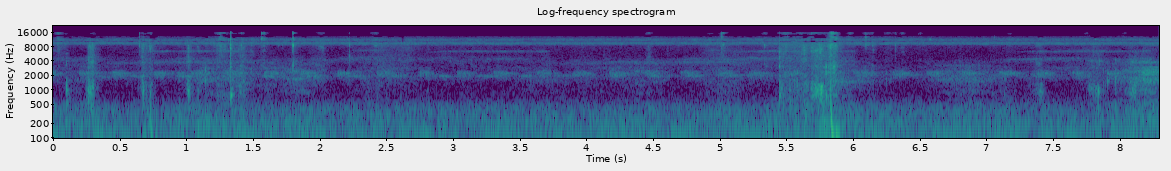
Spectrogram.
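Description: Near silence: faint rustling and ticking of a small slicker brush being worked through a long-haired rabbit's belly fur, with one short knock near six seconds in.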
